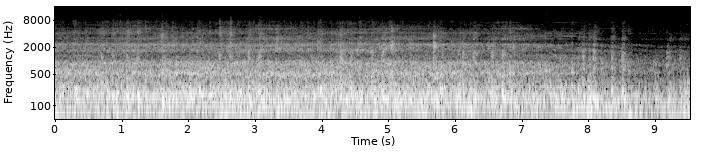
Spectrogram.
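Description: Wagons of a Tasrail freight train rolling past on the rails: a steady rumble with occasional wheel clicks, easing off near the end as the last wagons draw away.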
